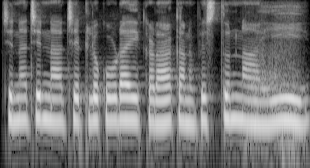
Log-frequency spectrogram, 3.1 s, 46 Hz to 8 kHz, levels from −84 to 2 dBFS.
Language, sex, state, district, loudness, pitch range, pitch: Telugu, female, Andhra Pradesh, Chittoor, -15 LUFS, 190-200 Hz, 195 Hz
